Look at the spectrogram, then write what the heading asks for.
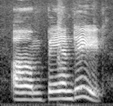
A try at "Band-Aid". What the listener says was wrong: No, you say Band-Aid, but it's a Band-Aid. She's putting the emphasis Emphasis on the wrong syllable.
